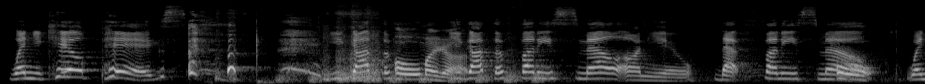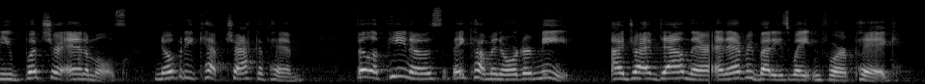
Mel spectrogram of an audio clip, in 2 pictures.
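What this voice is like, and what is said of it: Put-on American Southern accent. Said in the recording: “we're just going to make this southern”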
